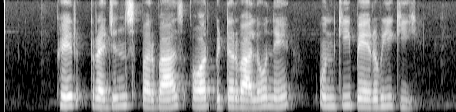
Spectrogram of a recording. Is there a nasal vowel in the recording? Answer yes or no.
yes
